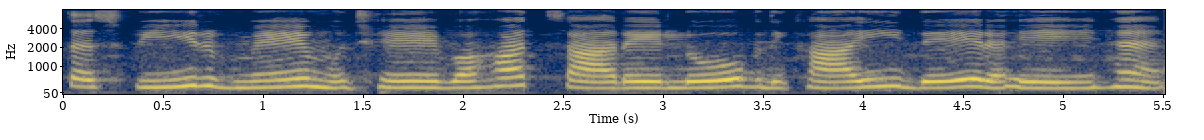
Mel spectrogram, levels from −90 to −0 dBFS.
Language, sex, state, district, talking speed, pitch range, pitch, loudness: Hindi, female, Madhya Pradesh, Katni, 110 wpm, 225-270 Hz, 235 Hz, -15 LUFS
